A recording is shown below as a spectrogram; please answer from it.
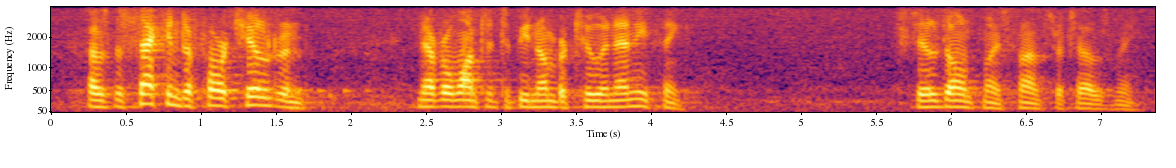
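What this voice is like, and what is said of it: Irish Dublin accent. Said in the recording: “I was born and dragged up in Dublin, Ireland ... how come you still have your accent? And I say, I saw no reason to change it.”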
